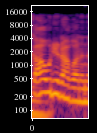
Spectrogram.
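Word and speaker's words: 까오리라고 (高丽): 시진핑 주석이 만나기 전에 7인자인 장가오리 그 사람은 그 사람의 한자 이름이 우리의 고려시대의 고려랑 같습니다. 발음을 음. 까오리라고 하는데 나는 까오리 고려라는 이름을 갖고 있어.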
